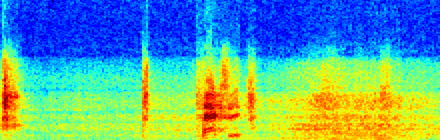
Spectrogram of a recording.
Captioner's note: vehicle Approaching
